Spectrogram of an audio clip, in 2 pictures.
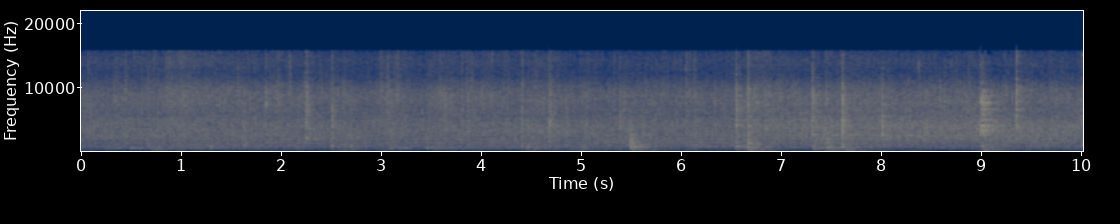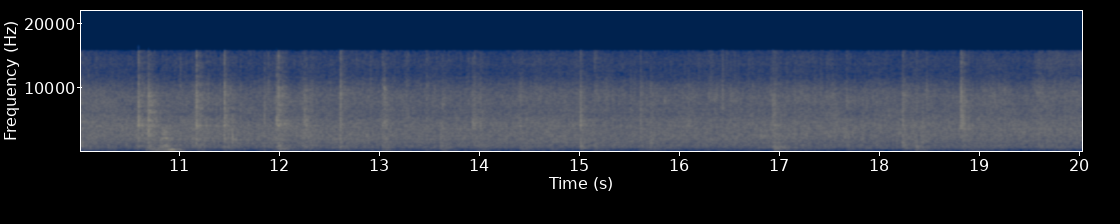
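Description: Crab legs frying in melted butter in a wide stainless steel skillet, a steady sizzle. Metal tongs and crab shells click and scrape against the pan as the legs are stirred and turned, most often in the middle of the stretch.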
